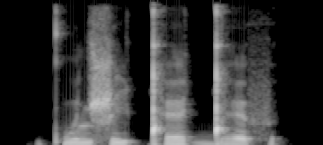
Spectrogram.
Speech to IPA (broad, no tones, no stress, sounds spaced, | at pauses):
kʷʼ ɘ l ʂ i ǃʰ ɛ ɡ͡ǃ ɛ f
